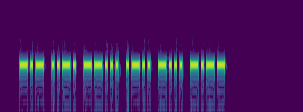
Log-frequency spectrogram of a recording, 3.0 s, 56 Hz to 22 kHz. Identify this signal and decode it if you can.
Morse code, heard as a keyed tone, about 46 wpm, 700 Hz. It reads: KF7LBY
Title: USA Call Signs - 6 Characters - 6x Character Spacing - 45wpm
